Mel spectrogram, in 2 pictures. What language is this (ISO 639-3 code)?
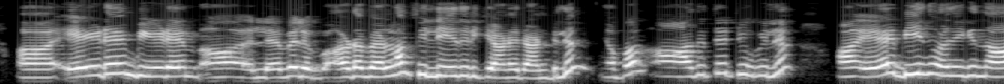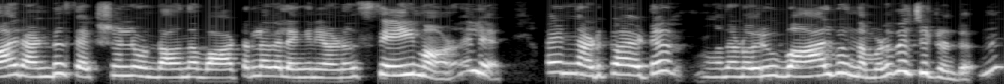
mal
